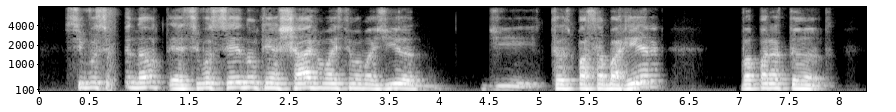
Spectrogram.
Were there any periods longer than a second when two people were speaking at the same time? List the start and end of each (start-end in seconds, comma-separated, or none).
none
